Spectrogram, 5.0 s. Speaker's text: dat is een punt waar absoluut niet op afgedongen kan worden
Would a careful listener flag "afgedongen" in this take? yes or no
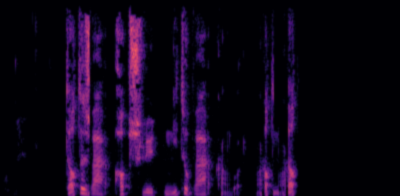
yes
